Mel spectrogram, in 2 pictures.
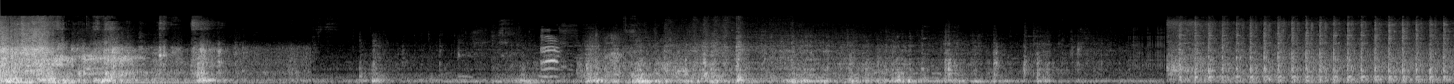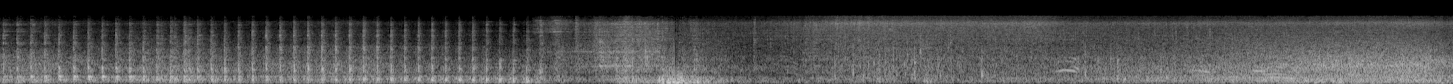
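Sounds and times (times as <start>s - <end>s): demolition debris clattering: 0.0s - 28.2s
excavator engine running: 0.0s - 29.0s
hydraulic breaker hammering rock: 11.7s - 21.8s
rushing water and spray: 20.0s - 29.0s
rock slab crashing into water: 20.5s - 27.0s.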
